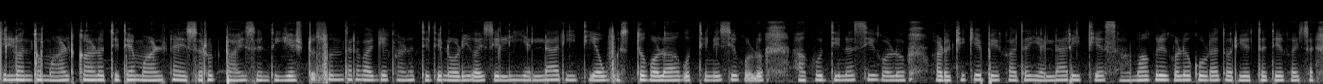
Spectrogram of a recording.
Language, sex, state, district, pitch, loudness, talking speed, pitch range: Kannada, female, Karnataka, Mysore, 200 Hz, -22 LUFS, 130 wpm, 195-205 Hz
